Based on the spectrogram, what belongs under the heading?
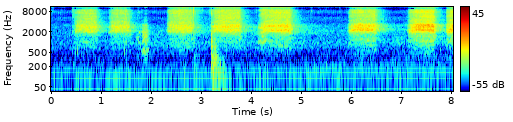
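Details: Hand-fed wild cockatoos, a whole flock on a home deck in Australia on a cold, wet winter day; loud grating screeches repeated roughly every second, each harsh and broad, nearly continuous, with a faint steady hum beneath.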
